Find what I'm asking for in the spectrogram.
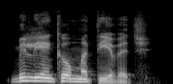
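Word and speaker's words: Miljenko Matijević: Miljenko Matijevic. Now, did I say that right? – You did perfect.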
